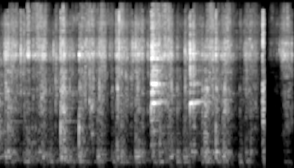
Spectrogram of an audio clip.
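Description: Fenugreek, coriander seeds and dried red chillies dry roast in a pan, with the spatula and pan giving uneven scraping, rattling and clinking that stop abruptly near the end.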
